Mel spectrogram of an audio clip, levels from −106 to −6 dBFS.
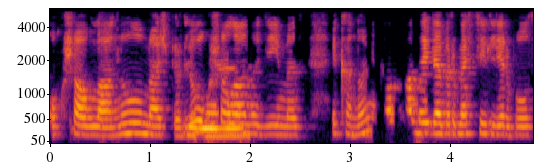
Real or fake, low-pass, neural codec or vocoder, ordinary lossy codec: real; 5.4 kHz; none; none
